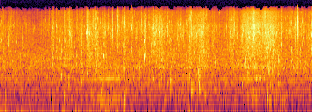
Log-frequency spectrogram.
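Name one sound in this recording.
A hooked fish splashes and thrashes at the water's surface.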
